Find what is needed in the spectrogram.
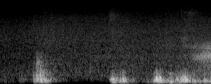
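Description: Handling noise on a corded handheld microphone: a soft low thump about a third of a second in, then a run of irregular low thumps and rustles from about halfway through as she shifts her grip and turns.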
